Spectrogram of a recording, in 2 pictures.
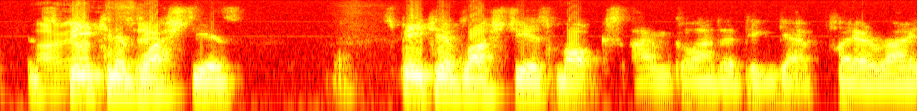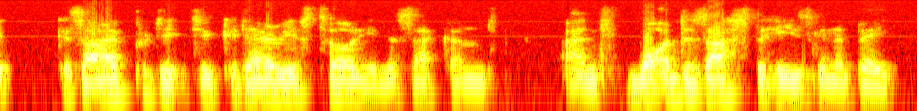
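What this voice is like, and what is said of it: British accent. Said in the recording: “British speakers sound incredibly smart ... my accent”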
